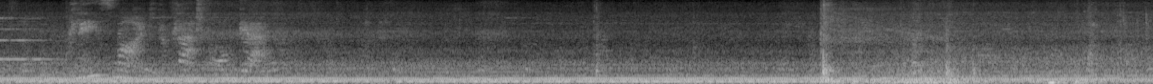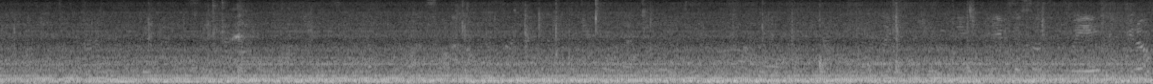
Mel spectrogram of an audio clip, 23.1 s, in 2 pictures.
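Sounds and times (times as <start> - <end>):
train car electrical hum: 0.0 - 23.0
train doors clacking open: 8.1 - 14.2.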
